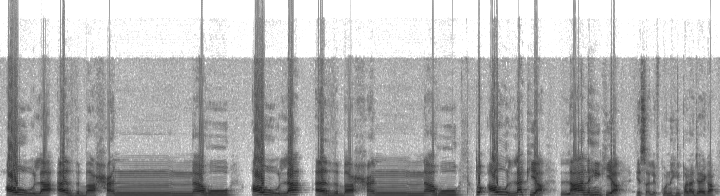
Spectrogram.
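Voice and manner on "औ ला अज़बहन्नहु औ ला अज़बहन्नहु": औ ला अज़बहन्नहु recited slowly, the alif after ला not pronounced; slow melodic recitation; correct recitation. Shown as a demonstration. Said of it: "औ ला नहीं होगा".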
